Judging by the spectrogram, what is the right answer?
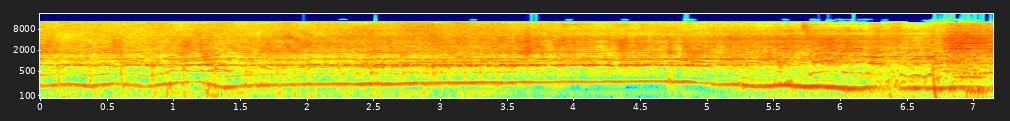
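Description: Small rally car's engine held at high revs as it slides on dirt, the note climbing a little in the middle and dropping back about five seconds in.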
